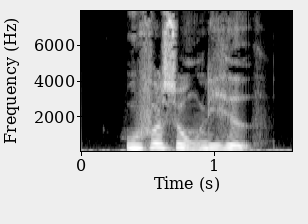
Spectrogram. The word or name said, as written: UFORSONLIGHED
